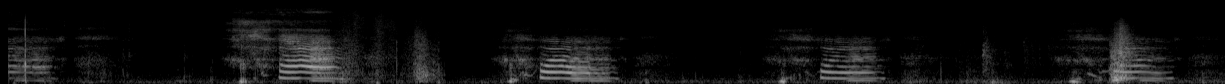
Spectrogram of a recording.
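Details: Snoring: irregular rattling, whistling snores with breathy inhales, about 20 per minute.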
